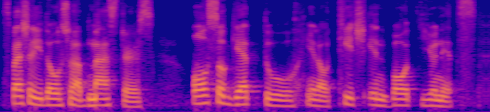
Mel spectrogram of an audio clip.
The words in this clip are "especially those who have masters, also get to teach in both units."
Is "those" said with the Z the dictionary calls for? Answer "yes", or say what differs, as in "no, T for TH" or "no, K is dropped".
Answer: no, S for Z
